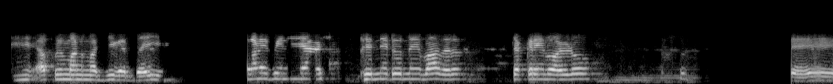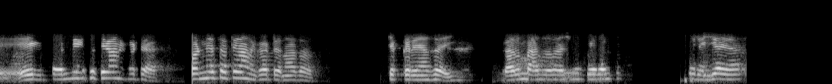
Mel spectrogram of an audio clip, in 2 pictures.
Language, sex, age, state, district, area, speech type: Dogri, female, 30-45, Jammu and Kashmir, Samba, rural, conversation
